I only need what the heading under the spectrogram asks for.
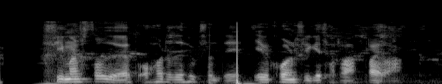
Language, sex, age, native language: Icelandic, male, 14, Icelandic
